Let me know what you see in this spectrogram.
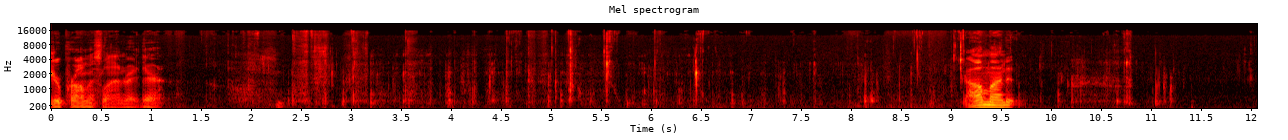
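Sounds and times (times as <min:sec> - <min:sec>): close chewing mouth clicks: 0:02.2 - 0:09.2, 0:09.9 - 0:12.0.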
